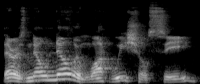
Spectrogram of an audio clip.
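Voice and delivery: loud eager centipede cry. A narrator's reading. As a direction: call out ready for adventure. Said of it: "cried the centipede".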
